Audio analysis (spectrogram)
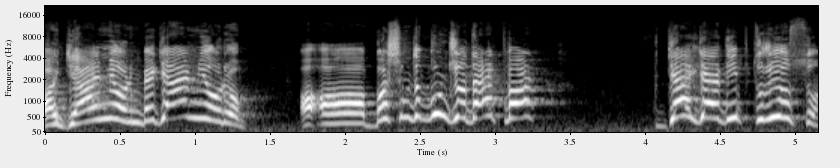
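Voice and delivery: agitated, irritated, heated and angry. Refusing on the phone to come despite repeated pleas: yelling. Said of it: "neden bağırıyorsun şimdi?".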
